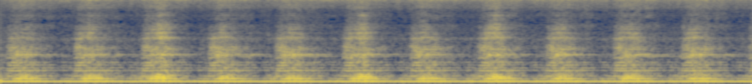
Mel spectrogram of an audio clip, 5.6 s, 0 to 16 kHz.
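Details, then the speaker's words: Antique Century closed-top 60-inch ceiling fan, late 1910s–early 1920s, on high: heavy deep mains-like drone pulsing about twice a second; owner's loudest fan, unsure if a winding issue or vibration/loose parts; loud droning hum. "So this is the loudest fan. Out of all the ceiling fans I own, this is the heaviest, the biggest, the oldest, the most powerful, and the loudest."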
